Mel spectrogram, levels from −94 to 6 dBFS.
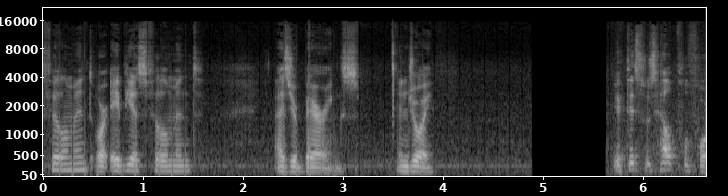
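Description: From 0.17 to 6.55 s, periodic USB or driver dropouts blank roughly 10 ms every 0.125 s, leaving regular ticks wherever signal is present.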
